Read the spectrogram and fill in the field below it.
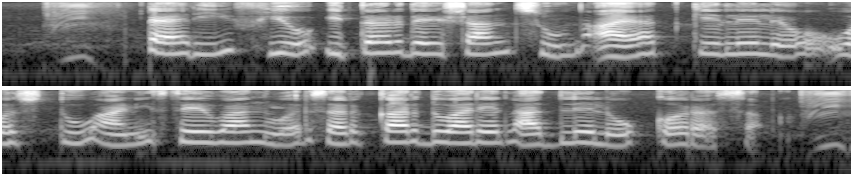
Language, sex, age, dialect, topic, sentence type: Marathi, female, 18-24, Southern Konkan, banking, statement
